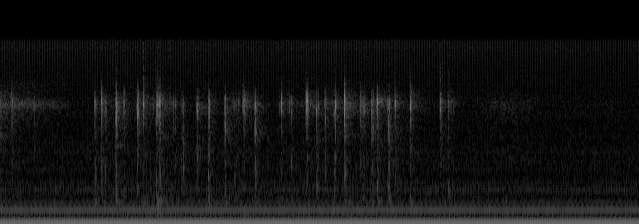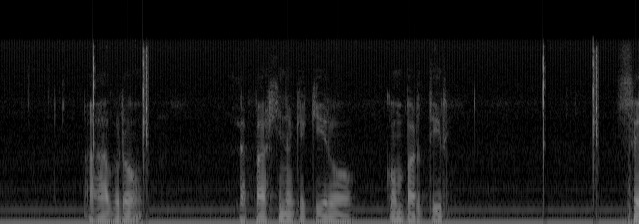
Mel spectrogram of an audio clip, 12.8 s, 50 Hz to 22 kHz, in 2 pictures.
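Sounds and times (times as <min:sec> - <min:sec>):
steady low electrical hum: 0:00.0 - 0:12.7
typing on a computer keyboard while entering a web address: 0:00.9 - 0:04.6
speech: 0:07.4 - 0:08.0, 0:08.8 - 0:11.0.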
